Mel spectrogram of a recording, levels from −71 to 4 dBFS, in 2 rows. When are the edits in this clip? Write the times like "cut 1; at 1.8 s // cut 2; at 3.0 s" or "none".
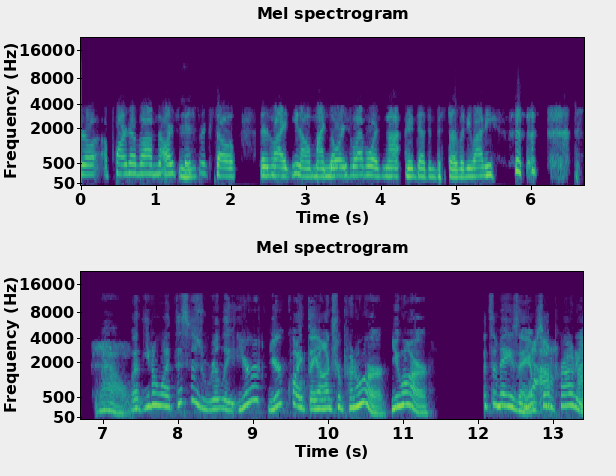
none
